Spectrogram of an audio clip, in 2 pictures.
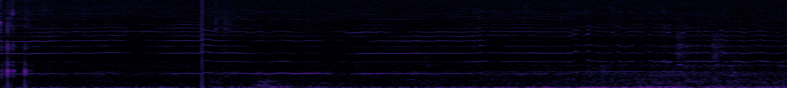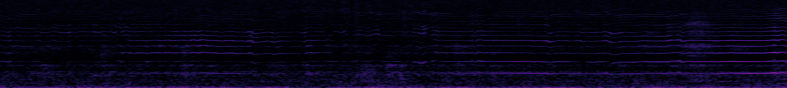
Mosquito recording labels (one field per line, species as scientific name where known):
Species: Culex quinquefasciatus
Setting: cup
